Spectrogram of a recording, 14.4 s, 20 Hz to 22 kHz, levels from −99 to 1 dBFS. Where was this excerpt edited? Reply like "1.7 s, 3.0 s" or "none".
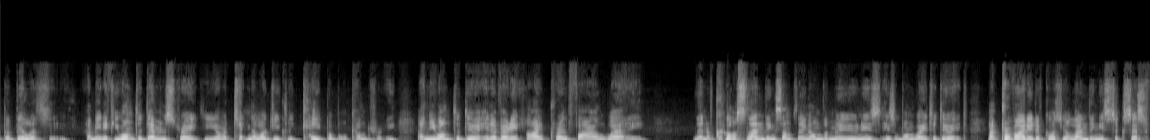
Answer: none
